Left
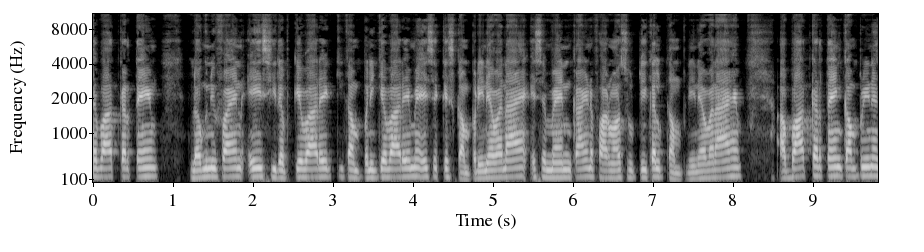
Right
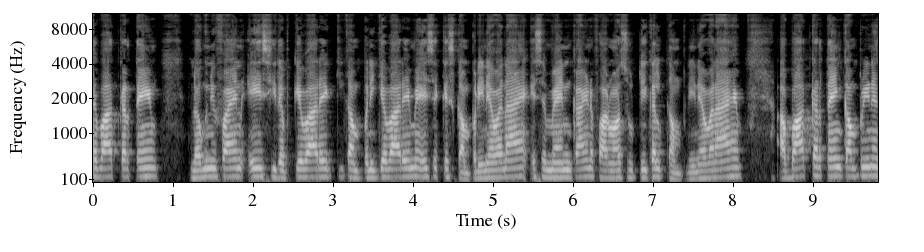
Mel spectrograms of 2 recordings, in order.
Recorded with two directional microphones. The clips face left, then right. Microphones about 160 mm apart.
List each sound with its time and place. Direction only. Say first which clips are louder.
0.0 s speech: left 4 dB; 30° left (ahead or behind)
